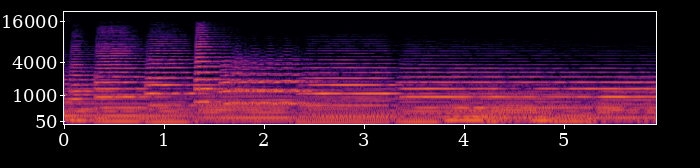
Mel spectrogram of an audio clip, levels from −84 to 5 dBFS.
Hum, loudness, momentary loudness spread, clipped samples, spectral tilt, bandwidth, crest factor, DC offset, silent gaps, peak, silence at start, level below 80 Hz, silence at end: none; -25 LUFS; 5 LU; under 0.1%; -4 dB/octave; 16 kHz; 14 dB; under 0.1%; none; -10 dBFS; 0 s; -40 dBFS; 0 s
